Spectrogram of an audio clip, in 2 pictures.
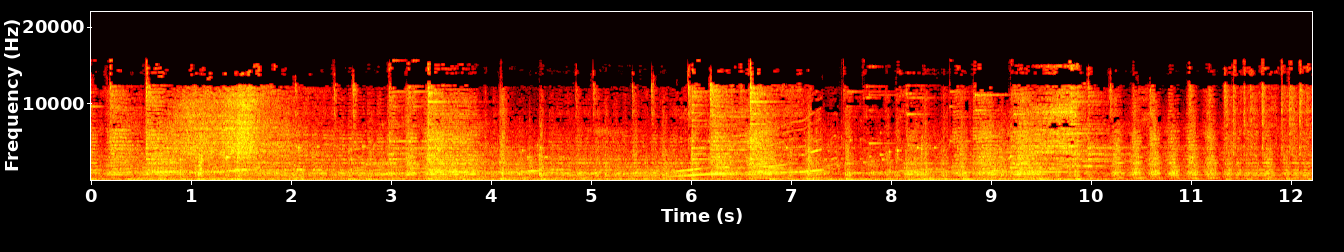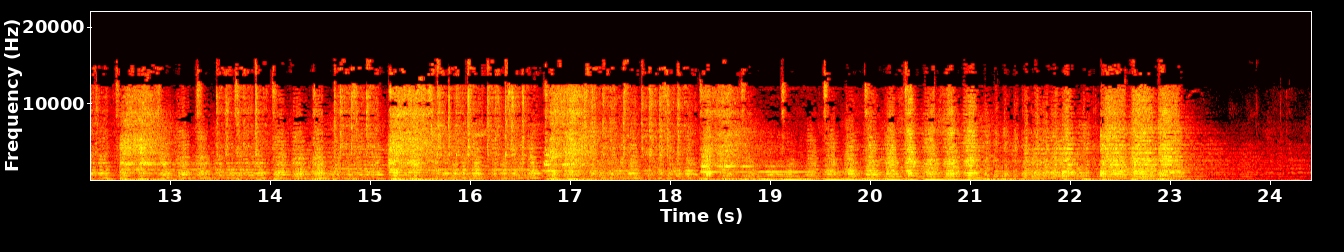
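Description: A high school marching band playing live, heard from the stadium stands: full brass with drumline and front-ensemble mallet percussion, loud and dense throughout. The music cuts off about a second before the end.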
